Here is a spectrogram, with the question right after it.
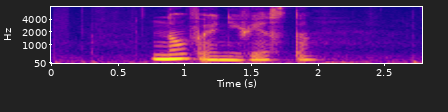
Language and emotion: Russian, neutral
